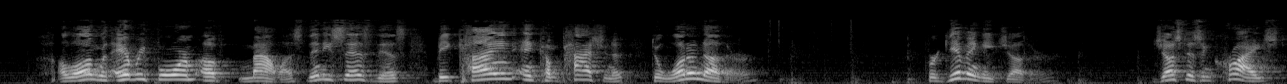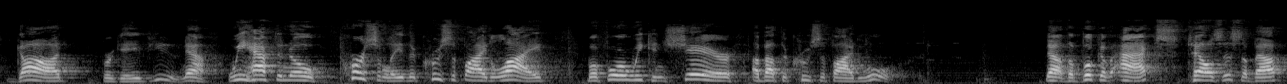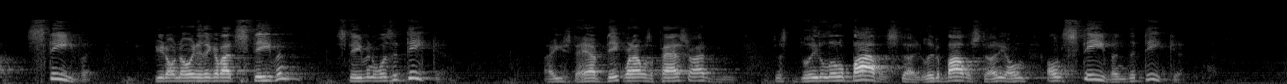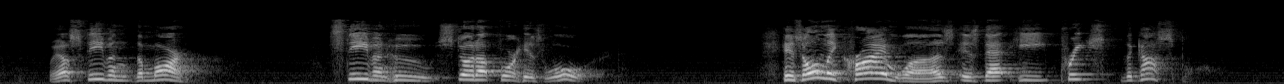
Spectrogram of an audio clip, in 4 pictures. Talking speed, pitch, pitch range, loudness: 130 wpm, 170 Hz, 145-210 Hz, -23 LUFS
